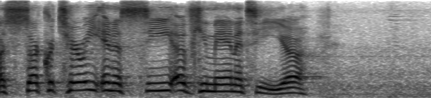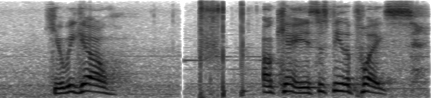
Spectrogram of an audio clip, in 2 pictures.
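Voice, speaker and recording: A woman's voice: medium pitch, takes it slowly, pauses often, slight background noise. A woman doing casual playthrough commentary, reading game dialogue choices aloud as she plays. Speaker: gamer reading out dialogue choices while playing.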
